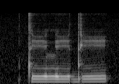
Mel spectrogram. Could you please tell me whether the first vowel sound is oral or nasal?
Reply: oral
